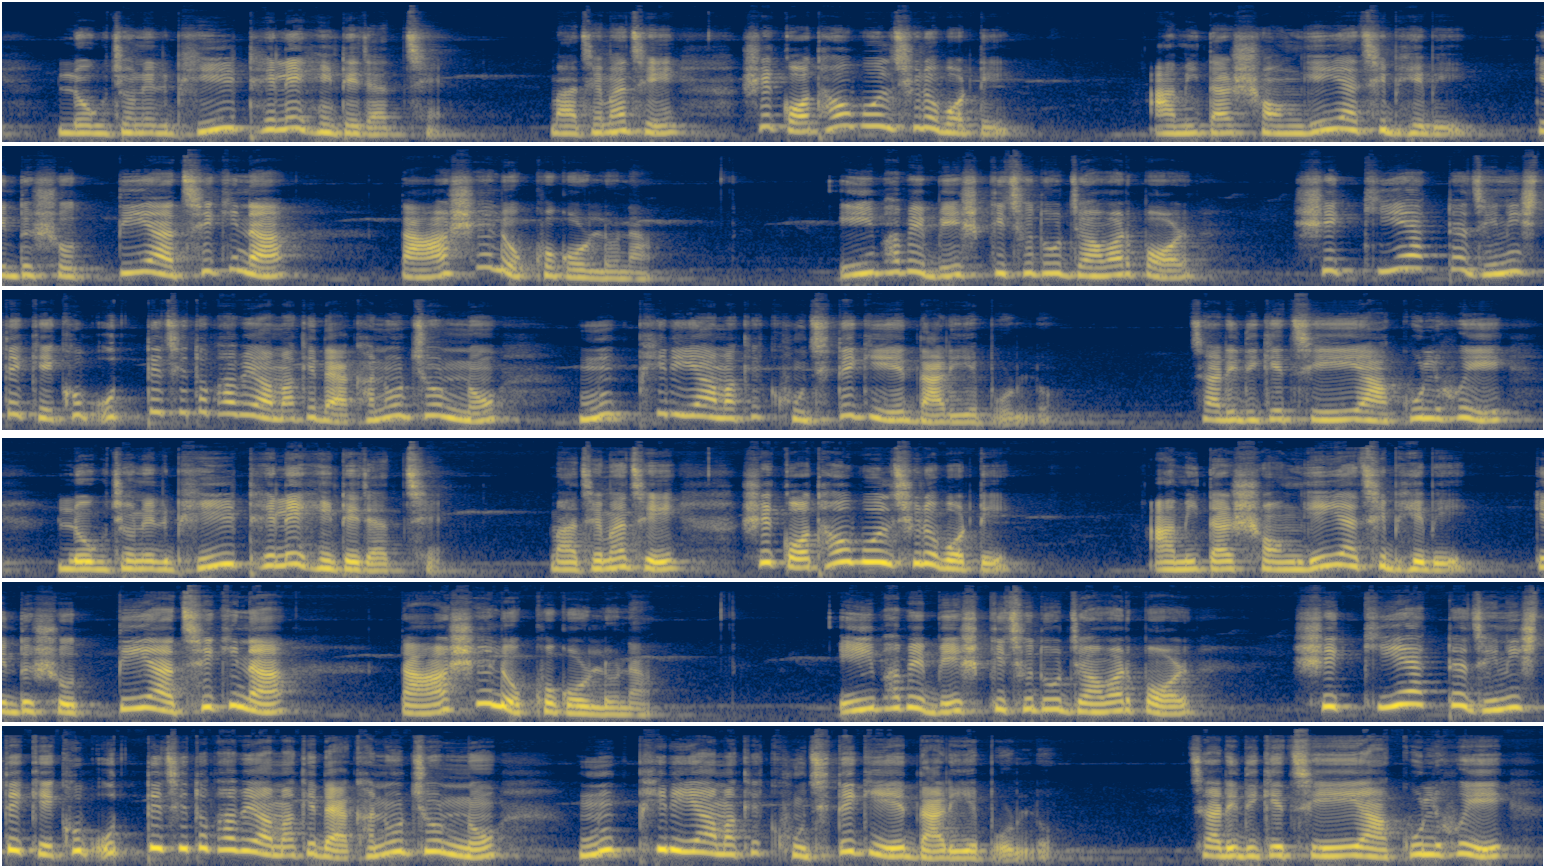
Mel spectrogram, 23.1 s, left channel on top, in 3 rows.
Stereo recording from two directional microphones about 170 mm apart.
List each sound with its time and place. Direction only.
0.5 s a woman's voice: 20° right (ahead or behind)
11.9 s a woman's voice: 20° right (ahead or behind)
